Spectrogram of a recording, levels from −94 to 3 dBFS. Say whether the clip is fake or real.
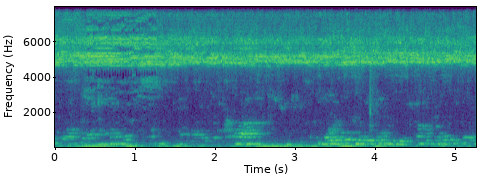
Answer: real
